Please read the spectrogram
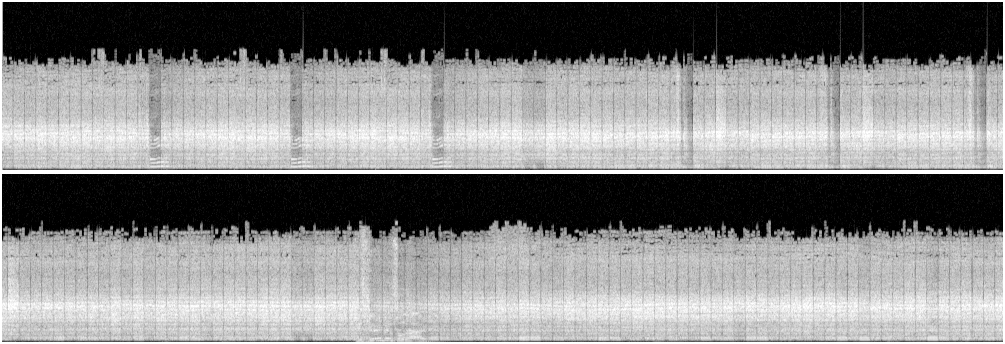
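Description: Spirit box sweeping through radio frequencies, giving steady static from its small speaker. The static breaks off briefly every couple of seconds in the first half, with short snatches of voice-like sound; the longest comes about twenty seconds in.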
